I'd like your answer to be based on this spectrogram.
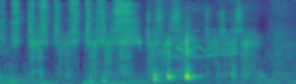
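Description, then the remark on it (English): Muffled, padded clapping from gloved hands: a quick run of soft, dull swishing claps with little snap, fading into a faint rustle toward the end. “the applause would be louder, but I'm wearing gloves.”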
